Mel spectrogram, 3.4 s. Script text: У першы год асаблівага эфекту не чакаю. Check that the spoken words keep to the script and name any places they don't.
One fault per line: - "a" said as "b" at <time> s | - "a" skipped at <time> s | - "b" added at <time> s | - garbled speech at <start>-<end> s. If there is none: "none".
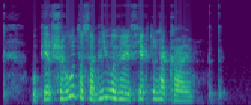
- "не" skipped at 2.1 s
